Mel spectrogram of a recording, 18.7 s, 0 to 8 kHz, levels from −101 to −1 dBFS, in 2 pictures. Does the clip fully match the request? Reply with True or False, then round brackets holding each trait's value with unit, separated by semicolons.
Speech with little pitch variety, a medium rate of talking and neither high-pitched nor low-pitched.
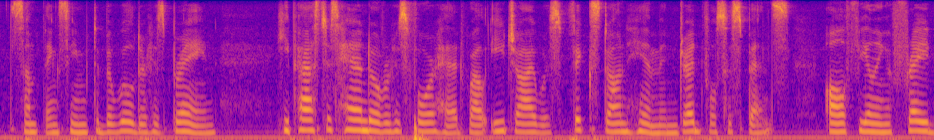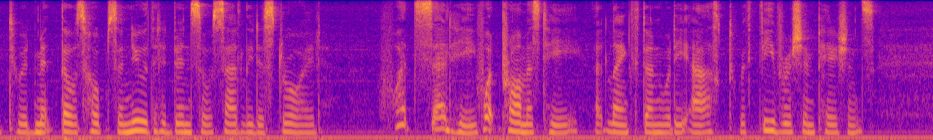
True (2.3 semitones; 155 wpm; 175 Hz)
